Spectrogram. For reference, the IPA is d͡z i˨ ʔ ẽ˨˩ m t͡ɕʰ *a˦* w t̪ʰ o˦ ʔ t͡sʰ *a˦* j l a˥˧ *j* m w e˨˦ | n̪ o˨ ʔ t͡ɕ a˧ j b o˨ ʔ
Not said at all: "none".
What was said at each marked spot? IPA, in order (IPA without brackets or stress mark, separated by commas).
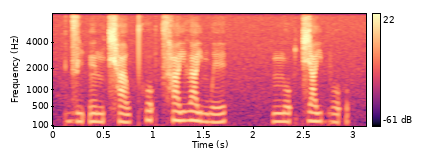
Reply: a˨˩, a˦, j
